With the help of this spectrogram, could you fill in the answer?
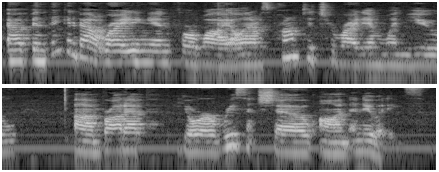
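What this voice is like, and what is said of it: Southern American accent. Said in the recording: “you'll tell from her accent she's from the South.”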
